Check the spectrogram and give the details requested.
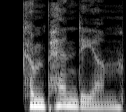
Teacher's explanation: Both US and UK have the same pronunciation of this word. Stress pen. Keep cum soft and D clear.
